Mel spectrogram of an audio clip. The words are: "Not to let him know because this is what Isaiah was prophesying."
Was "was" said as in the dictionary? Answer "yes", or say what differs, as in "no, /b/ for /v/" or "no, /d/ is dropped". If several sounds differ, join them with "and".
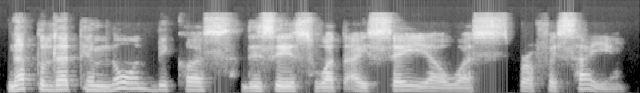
no, /s/ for /z/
